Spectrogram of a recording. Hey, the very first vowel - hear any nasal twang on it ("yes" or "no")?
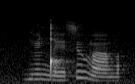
yes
